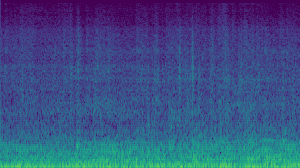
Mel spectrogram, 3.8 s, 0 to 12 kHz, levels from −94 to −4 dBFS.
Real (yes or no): no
